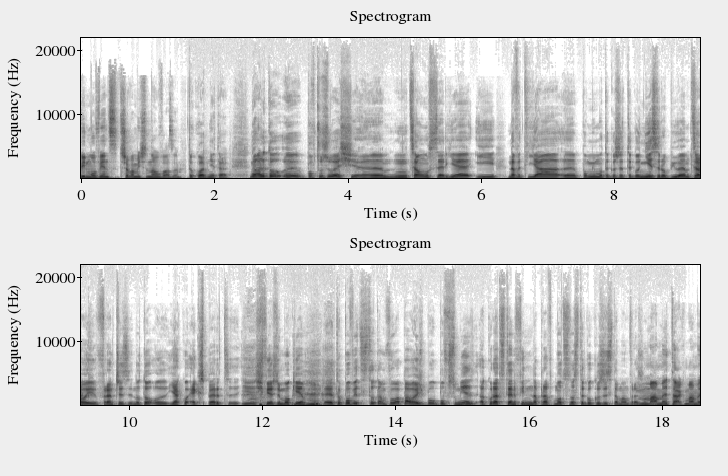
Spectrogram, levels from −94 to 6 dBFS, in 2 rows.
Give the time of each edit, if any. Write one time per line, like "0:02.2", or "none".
0:09.1
0:16.4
